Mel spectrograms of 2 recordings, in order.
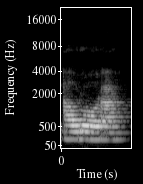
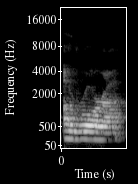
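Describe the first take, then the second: First: It is said with an Italian accent. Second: It is said with an English accent. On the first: "In Italian, it would be Aurora" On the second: "In English, we have aurora"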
